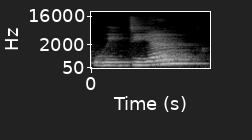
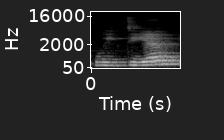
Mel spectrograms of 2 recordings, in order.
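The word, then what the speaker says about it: huitième: Wheatium. Wheatium is 8th.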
